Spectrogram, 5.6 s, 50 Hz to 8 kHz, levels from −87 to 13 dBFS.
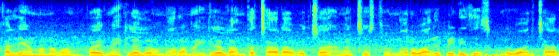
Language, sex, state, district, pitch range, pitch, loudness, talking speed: Telugu, male, Andhra Pradesh, Chittoor, 105-110 Hz, 110 Hz, -17 LUFS, 170 wpm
